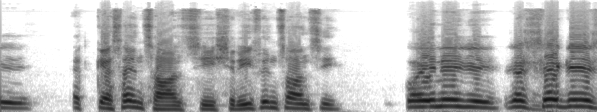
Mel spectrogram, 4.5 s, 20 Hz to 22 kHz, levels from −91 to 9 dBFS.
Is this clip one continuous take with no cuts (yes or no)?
yes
